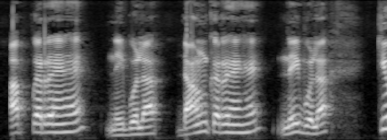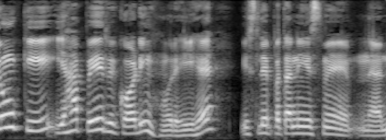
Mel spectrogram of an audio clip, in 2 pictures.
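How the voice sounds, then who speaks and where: A woman presenting an informal step-by-step phone tutorial, conversational and often checking in with short tag questions. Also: mid-range voice.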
